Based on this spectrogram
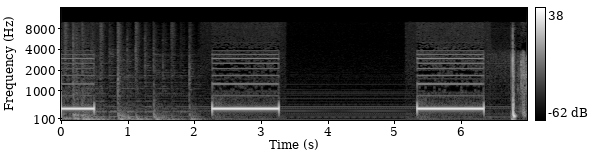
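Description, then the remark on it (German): A telephone ringback tone of an outgoing call: a steady, buzzy electronic beep, about a second long, repeating after pauses of roughly two seconds, heard clear, then a brief click as the call connects. “Leitung steht, wir rufen jetzt durch.”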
